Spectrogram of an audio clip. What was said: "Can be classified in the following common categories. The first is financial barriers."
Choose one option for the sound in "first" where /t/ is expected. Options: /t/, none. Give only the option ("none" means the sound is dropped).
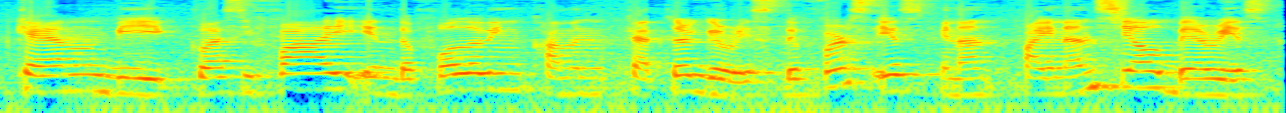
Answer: /t/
